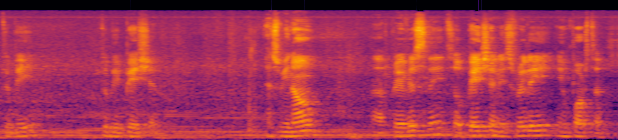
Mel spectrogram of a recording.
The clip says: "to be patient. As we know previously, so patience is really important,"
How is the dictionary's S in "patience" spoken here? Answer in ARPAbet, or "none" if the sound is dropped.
none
